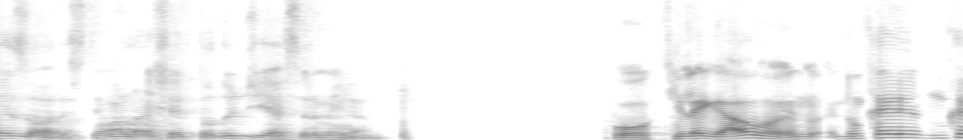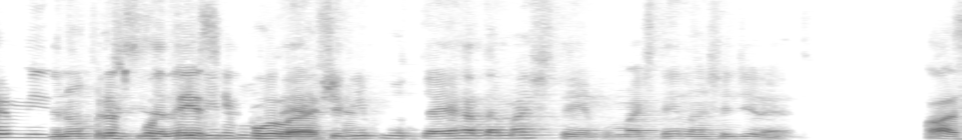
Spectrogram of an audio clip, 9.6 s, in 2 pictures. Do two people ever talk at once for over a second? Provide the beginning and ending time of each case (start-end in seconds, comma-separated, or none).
5.1-6.6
